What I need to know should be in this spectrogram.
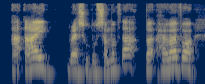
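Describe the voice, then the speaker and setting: A man with a Glasgow accent speaks in a high voice with ordinary pitch variation. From Scotland, Glasgow. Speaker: podcast co-host. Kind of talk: casual conversation. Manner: halting, repeats words.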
